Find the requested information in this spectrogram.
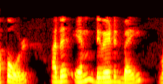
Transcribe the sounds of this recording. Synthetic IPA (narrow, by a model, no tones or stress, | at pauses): ɐpːoːɭ | ɐðɨemɖiʋejɖɨɖ̚bɐj | ʋ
